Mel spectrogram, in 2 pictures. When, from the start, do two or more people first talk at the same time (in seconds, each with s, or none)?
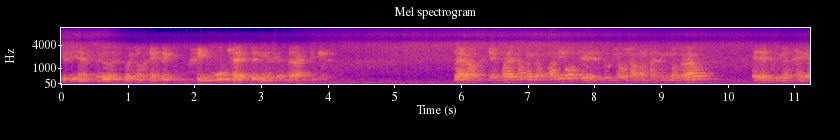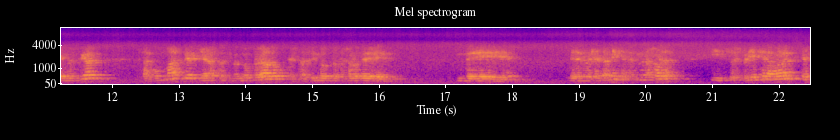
none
